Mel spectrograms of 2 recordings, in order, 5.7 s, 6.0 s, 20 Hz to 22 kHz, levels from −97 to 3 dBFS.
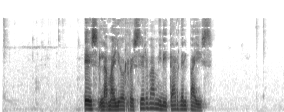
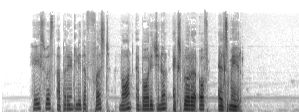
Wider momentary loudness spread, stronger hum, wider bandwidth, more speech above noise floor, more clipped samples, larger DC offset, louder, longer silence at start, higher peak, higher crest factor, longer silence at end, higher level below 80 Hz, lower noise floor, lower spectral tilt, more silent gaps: about the same, 10 LU vs 10 LU; neither; second, 11.5 kHz vs 14.5 kHz; about the same, 59 dB vs 56 dB; neither; neither; about the same, -18 LUFS vs -20 LUFS; first, 1.7 s vs 0.65 s; about the same, -2 dBFS vs -4 dBFS; about the same, 20 dB vs 18 dB; first, 1.5 s vs 1.15 s; second, -58 dBFS vs -46 dBFS; about the same, -77 dBFS vs -76 dBFS; second, -4 dB/octave vs -6 dB/octave; neither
